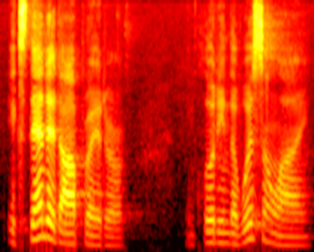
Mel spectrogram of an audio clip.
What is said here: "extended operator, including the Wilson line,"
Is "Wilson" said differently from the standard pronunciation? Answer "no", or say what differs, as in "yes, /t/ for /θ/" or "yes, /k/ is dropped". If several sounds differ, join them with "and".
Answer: yes, /l/ is dropped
